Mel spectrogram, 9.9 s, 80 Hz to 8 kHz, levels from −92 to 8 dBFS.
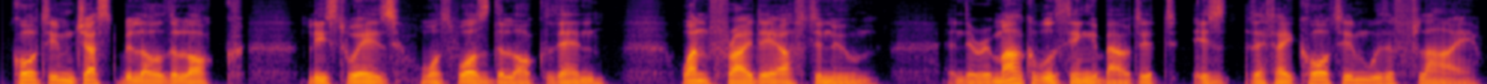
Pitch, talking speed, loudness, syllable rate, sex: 95 Hz, 170 wpm, -20 LUFS, 4.8 syllables/s, male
